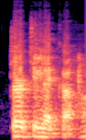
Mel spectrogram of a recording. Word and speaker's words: Terteleaca: Terteleaca.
